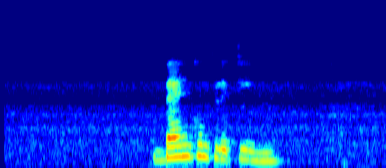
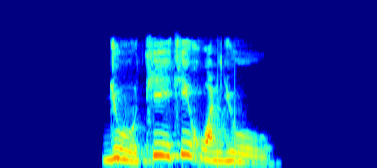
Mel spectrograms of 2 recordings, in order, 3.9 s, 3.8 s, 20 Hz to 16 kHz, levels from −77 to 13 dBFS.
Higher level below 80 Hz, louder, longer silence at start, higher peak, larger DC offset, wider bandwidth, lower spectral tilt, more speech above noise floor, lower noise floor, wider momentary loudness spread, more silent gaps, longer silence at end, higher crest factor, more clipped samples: second, -62 dBFS vs -50 dBFS; second, -20 LUFS vs -17 LUFS; first, 1.55 s vs 1 s; about the same, -2 dBFS vs -2 dBFS; neither; second, 4.8 kHz vs 8 kHz; first, -9 dB/octave vs -5.5 dB/octave; second, 36 dB vs over 73 dB; second, -55 dBFS vs under -90 dBFS; first, 21 LU vs 11 LU; neither; about the same, 1.1 s vs 1.1 s; about the same, 22 dB vs 18 dB; neither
